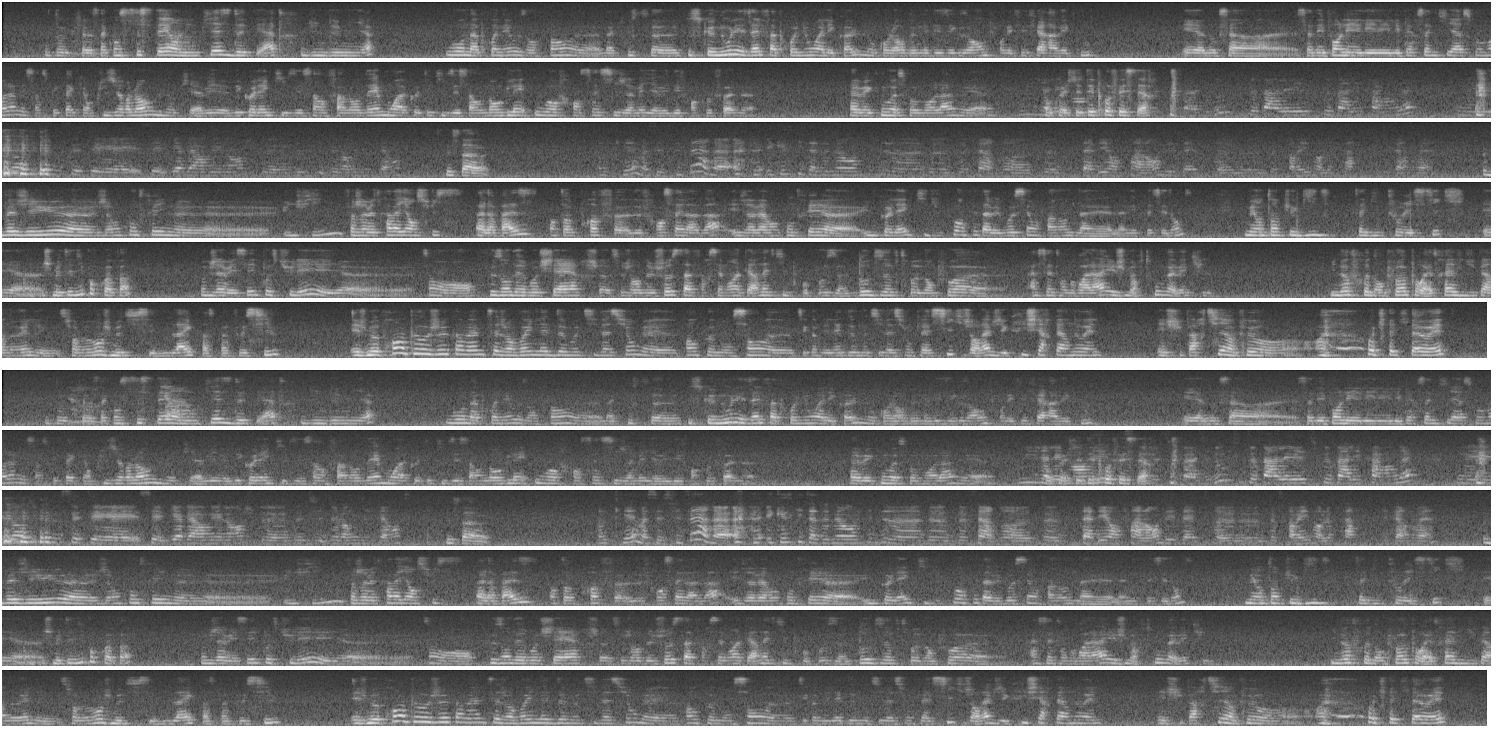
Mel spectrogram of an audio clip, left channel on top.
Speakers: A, on the left (about 75°); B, on the right (about 40°).
A: Donc,
B: <gasps>
A: euh, ça consistait
B: Waouh!
A: en une pièce de théâtre d'une demi-heure où on apprenait aux enfants euh, bah, tout, ce- tout ce que nous, les elfes, apprenions à l'école. Donc, on leur donnait des exemples, on les fait faire avec nous. Et euh, donc, c'est un- ça dépend les, les- les personnes qu'il y a à ce moment-là, mais c'est un spectacle qui est en plusieurs langues. Donc, il y avait euh, des collègues qui faisaient ça en finlandais, moi à côté qui faisais ça en anglais ou en français si jamais il y avait des francophones euh, avec nous à ce moment-là. Mais, euh,
B: Oui, j'allais
A: Donc, ouais,
B: demander
A: j'étais professeur.
B: parce que je me suis dit, bah, dis donc, tu peux parler, tu peux parler finlandais. Mais
A: <laughs>
B: non, du coup, c'était, c'est, il y avait un mélange de, de, di- de langues différentes.
A: C'est ça, ouais.
B: Ok, bah, c'est super. <laughs> Et qu'est-ce qui t'a donné envie de, de, de faire, euh, de, d'aller en Finlande et d'être, euh, de, de travailler dans le parc du Père Noël?
A: Bah, j'ai eu, euh, j'ai rencontré une, euh, une fille. Enfin, j'avais travaillé en Suisse à la base en tant que prof euh, de français là-bas, et j'avais rencontré euh, une collègue qui du coup en fait avait bossé en Finlande la- l'année précédente, mais en tant que guide, sa guide touristique. Et euh, je m'étais dit pourquoi pas. Donc j'avais essayé de postuler et euh, tu sais, en faisant des recherches, euh, ce genre de choses, ça forcément Internet qui me propose euh, d'autres offres d'emploi euh, à cet endroit-là, et je me retrouve avec une offre d'emploi pour être elfe du Père Noël. Et sur le moment, je me dis, c'est une blague, enfin, c'est pas possible. Et je me prends un peu au jeu quand même, tu sais, j'envoie une lettre de motivation, mais euh, pas en commençant, euh, tu sais, comme les lettres de motivation classiques. Genre là, j'écris Cher Père Noël. Et je suis partie un peu en, <laughs> en cacahuète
